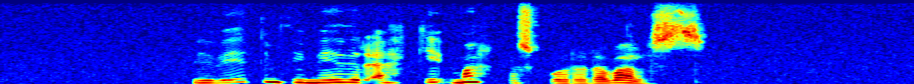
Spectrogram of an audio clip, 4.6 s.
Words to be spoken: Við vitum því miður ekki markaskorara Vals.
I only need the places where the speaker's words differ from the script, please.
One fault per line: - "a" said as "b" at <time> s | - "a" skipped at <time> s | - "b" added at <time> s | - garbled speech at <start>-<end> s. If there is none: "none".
none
